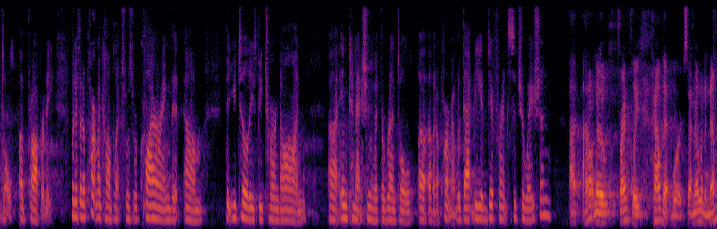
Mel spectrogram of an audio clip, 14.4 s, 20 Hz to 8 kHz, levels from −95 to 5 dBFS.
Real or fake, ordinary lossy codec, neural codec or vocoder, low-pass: fake; MP3, 32 kbps; codec, 16 kHz, 4 kbps, FreqCodec, smaller model; 7.2 kHz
